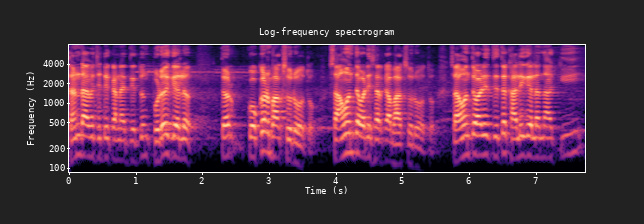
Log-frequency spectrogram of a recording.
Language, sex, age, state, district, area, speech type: Marathi, male, 60+, Maharashtra, Sangli, rural, spontaneous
